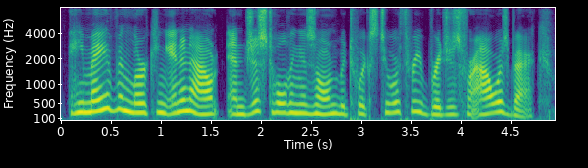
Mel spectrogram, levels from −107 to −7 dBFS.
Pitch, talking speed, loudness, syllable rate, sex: 235 Hz, 255 wpm, -17 LUFS, 5.3 syllables/s, female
